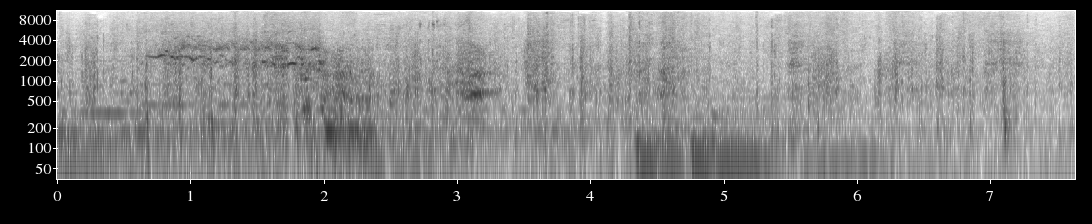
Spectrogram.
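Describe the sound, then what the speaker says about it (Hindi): A horse neighs and whinnies loudly near the start, then hooves clip-clop at a brisk, uneven pace, close and prominent, with scattered rustling and a voice briefly underneath. "उस घोड़े को रोको।"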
